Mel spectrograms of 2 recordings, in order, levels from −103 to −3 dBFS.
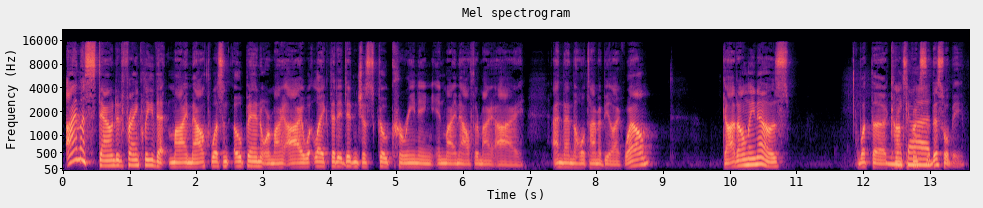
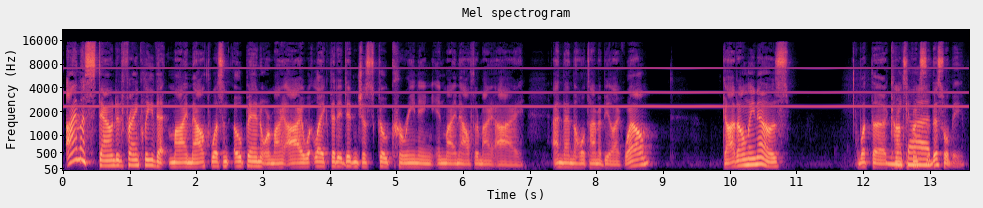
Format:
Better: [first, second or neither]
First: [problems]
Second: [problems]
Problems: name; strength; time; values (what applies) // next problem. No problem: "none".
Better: first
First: none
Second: high-pitched whine; noticeable; throughout; 2.5 kHz, 15 dB below the speech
